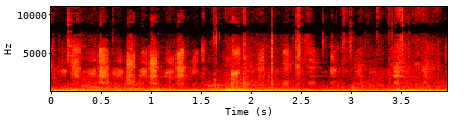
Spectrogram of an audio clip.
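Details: French Bulldog puppies, littermates born on 14 March, panting. Breathy, noisy huffs come in quick uneven bursts, with faint scuffling and soft thumps around them.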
